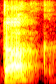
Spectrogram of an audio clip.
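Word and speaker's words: talk: উচ্চারণটা হবে না, শুধু কে উচ্চারণটা হবে, ক উচ্চারণ হবে। তাহলে টক, ওয়াক, চক।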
